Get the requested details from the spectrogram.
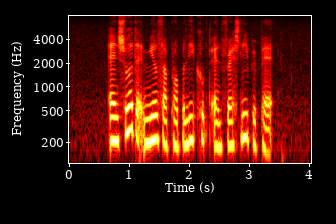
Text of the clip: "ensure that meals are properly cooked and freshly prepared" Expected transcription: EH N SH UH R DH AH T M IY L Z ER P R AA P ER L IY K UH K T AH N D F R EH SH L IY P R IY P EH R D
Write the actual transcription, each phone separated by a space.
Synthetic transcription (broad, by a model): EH N SH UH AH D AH T M IY L S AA P R AA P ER L IY K UH K T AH N F R EH SH L IY P R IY P EH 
